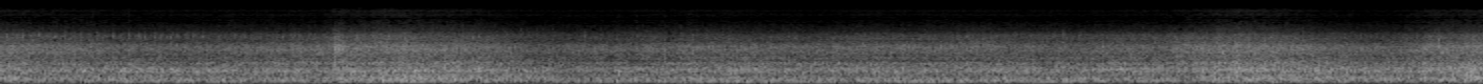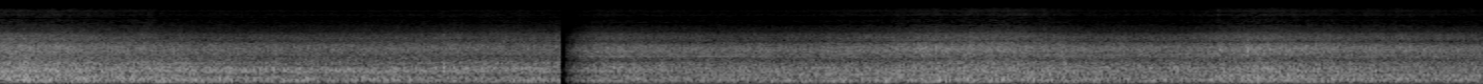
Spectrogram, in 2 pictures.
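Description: Ocean surf breaking and washing ashore, a steady rush that swells every few seconds as waves come in, with the outboard motor of a fishing boat faintly beneath it.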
